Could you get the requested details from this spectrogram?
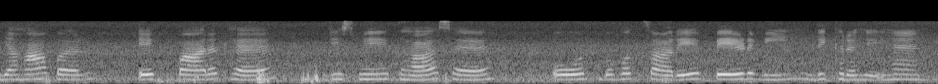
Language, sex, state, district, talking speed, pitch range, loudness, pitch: Hindi, female, Haryana, Rohtak, 100 wpm, 220-245 Hz, -17 LUFS, 235 Hz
